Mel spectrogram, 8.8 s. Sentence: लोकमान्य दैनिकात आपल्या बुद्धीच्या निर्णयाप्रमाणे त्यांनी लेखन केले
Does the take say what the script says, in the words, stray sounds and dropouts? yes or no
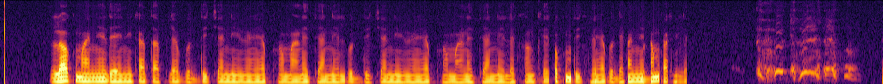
no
